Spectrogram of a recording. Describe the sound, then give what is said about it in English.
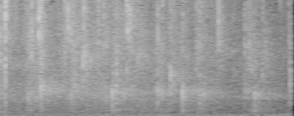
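An audience breaks into steady applause, many hands clapping together in a dense, sustained wash of sound at moderate volume, with no voices heard. “Can you give me a round of applause?”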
